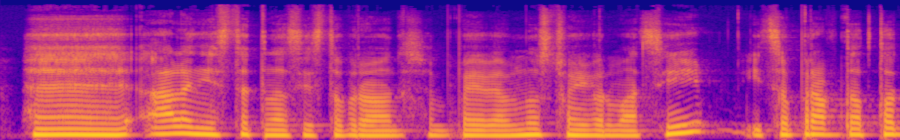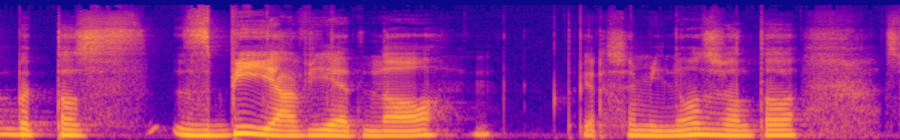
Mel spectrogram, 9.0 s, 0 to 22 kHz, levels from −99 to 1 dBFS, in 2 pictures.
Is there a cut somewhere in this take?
yes; 3 cuts; at 1.3 s, 2.2 s, 7.4 s

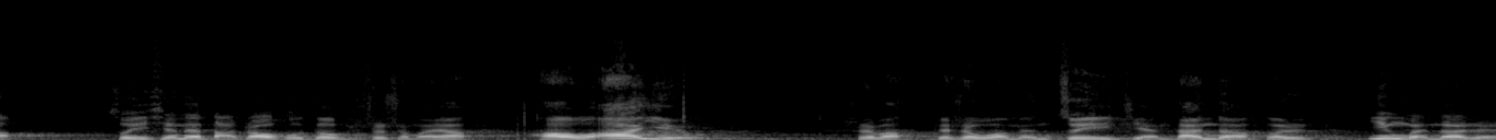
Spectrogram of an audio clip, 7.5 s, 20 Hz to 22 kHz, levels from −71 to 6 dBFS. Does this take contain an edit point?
no; 0 cuts

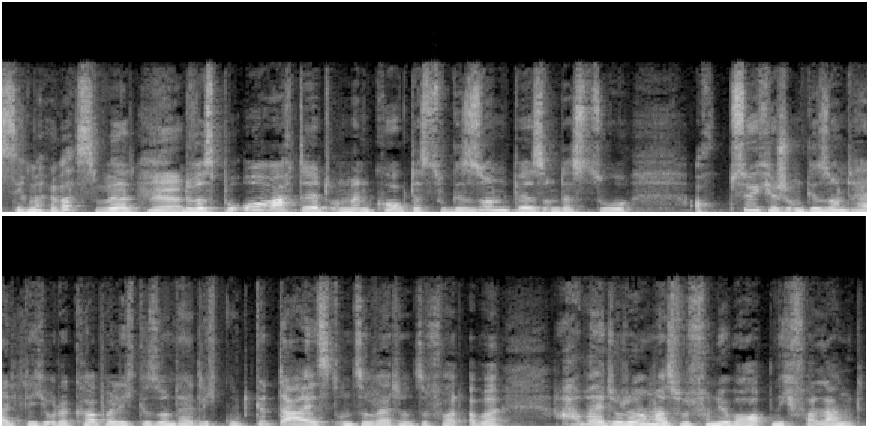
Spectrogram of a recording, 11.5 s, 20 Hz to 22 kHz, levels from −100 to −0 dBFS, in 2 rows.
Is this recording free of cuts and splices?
yes; 0 cuts

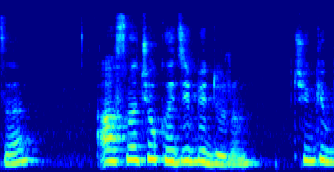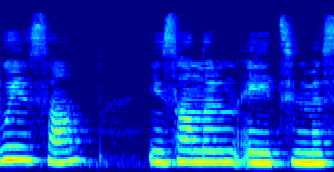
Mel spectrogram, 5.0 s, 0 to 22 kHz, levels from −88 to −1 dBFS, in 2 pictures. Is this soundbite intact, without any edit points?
yes; 0 cuts

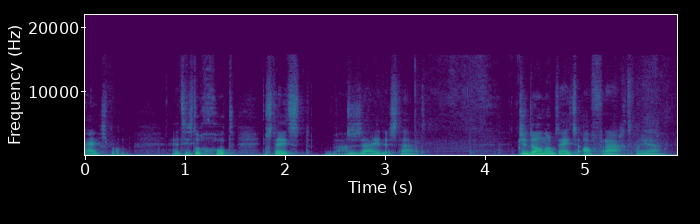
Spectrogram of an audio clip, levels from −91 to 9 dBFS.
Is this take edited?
yes; 5 cuts; at 1.1 s, 1.8 s, 2.6 s, 4.3 s, 4.7 s

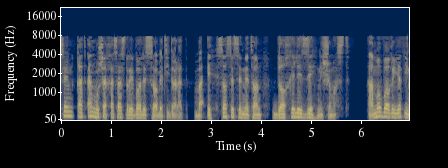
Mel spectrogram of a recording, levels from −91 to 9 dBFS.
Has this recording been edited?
yes; 2 cuts; at 1.3 s, 6.0 s

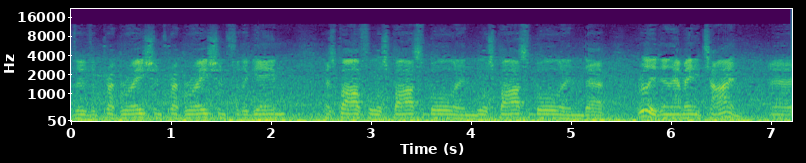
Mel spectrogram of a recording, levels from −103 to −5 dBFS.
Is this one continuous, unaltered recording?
no; 2 cuts; at 0.9 s, 4.1 s

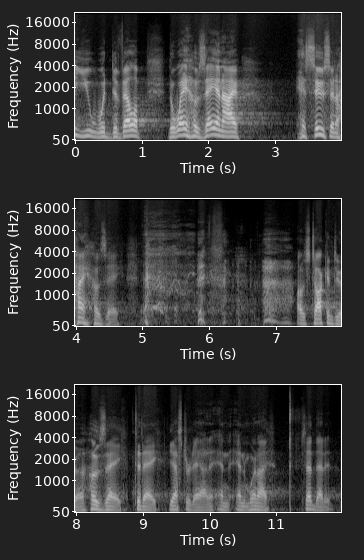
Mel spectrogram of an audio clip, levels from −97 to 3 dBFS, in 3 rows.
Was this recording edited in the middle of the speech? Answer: yes; 1 cut; at 8.8 s

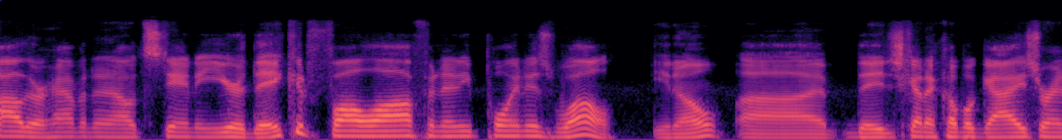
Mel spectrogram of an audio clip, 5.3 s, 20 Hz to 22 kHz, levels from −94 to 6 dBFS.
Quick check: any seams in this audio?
yes; 1 cut; at 4.2 s

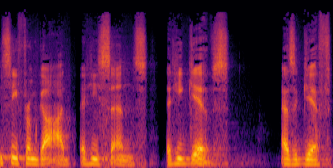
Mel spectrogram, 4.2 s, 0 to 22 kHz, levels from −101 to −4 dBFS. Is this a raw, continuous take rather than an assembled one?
no; 2 cuts; at 0.9 s, 1.9 s

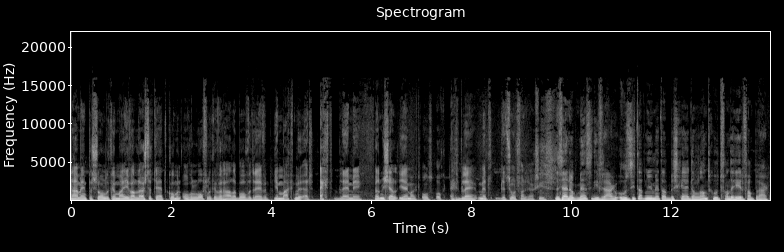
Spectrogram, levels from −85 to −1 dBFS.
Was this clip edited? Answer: no; 0 cuts

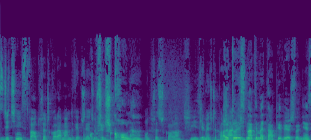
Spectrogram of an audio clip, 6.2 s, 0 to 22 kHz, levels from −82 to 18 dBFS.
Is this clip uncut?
no; 1 cut; at 4.1 s

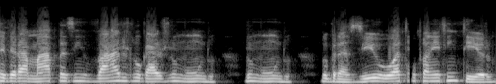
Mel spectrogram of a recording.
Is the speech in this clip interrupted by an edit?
yes; 2 cuts; at 2.5 s, 4.1 s

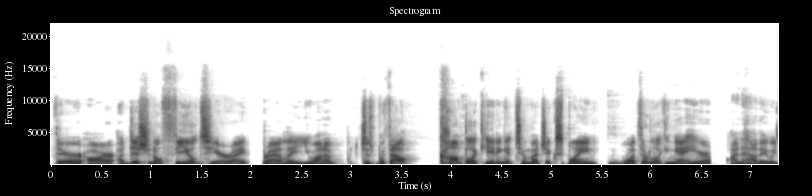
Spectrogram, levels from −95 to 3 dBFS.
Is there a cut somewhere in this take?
yes; 1 cut; at 2.0 s

